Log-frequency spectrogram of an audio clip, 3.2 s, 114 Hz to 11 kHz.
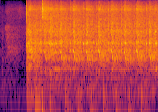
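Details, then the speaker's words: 1987 Yamaha TW200 no-start, contact cleaner sprayed into intake with choke on: starter churns with uneven lumpy pulses and weak catches but never runs; tried to fire, choke then removed. "Did you hear it try to fire there? Let's go ahead and take the choke off."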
